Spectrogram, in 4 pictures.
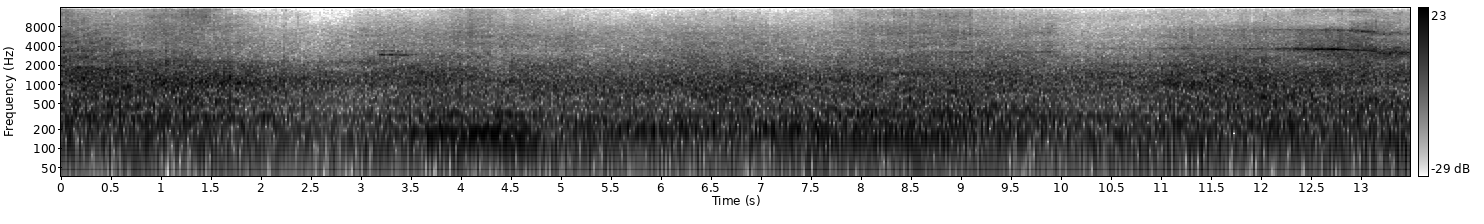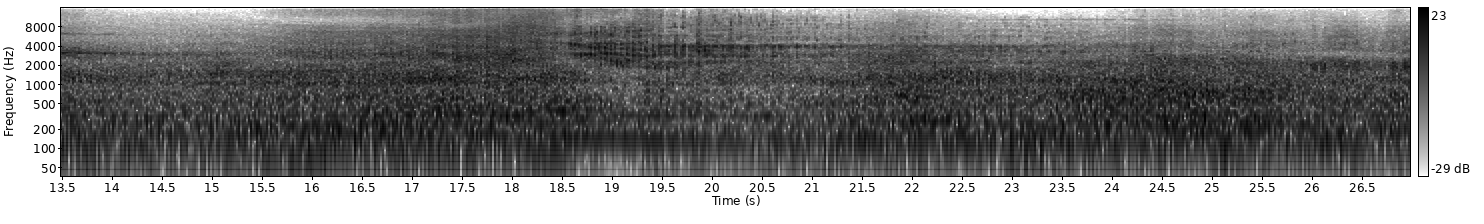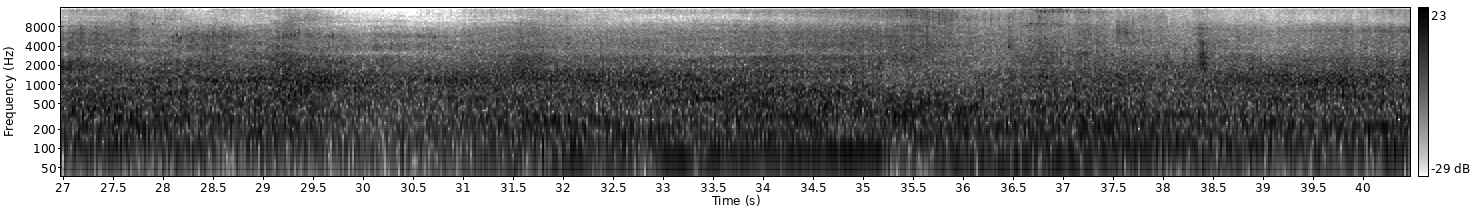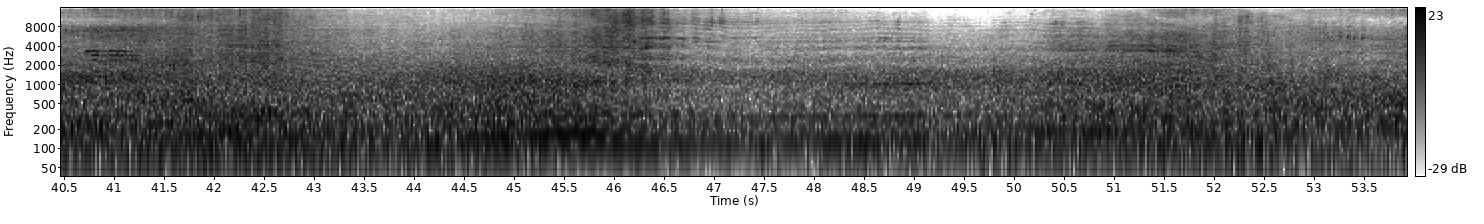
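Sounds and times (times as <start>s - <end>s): vehicles driving past: 0.0s - 53.9s.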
